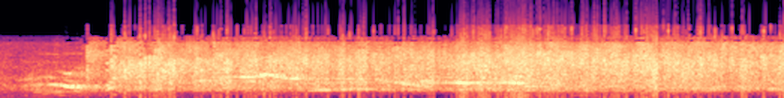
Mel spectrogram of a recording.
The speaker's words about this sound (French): Alors, cette ovation n'est pas simplement un hommage à ma personne.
